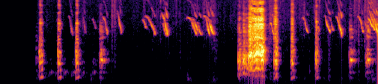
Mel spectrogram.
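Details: Chickens on a farm: short, rapid clucks in uneven bursts, mixed with thin, squeaky higher calls and one loud, harsh, noisy squawk midway.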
